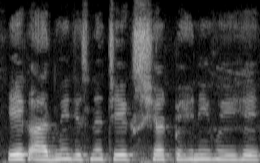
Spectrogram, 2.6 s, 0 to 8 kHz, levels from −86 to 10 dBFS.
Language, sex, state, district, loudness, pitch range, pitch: Hindi, female, Madhya Pradesh, Bhopal, -17 LUFS, 215-225 Hz, 220 Hz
